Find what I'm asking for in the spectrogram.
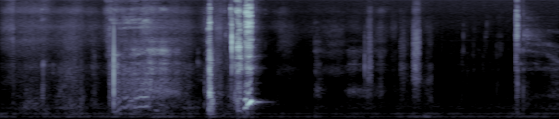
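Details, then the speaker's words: Person who just woke up with sudden, very strong hiccups after a long time without them: a breathy sound, then abrupt, forceful hiccup bursts with a voiced catch, then quiet with faint clicks; hiccups. "morning I have hiccups they're so strong I haven't had them in so long"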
